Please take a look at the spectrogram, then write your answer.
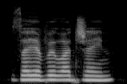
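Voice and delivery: ordinary delivery

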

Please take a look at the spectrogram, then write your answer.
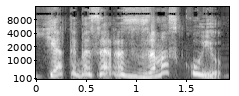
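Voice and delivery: sudden high, loud shout at him; old woman yelling in threat. A narrator's reading. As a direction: snap back with a furious shout. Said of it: "закричала місіс Фіг".

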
